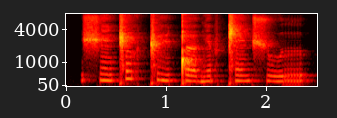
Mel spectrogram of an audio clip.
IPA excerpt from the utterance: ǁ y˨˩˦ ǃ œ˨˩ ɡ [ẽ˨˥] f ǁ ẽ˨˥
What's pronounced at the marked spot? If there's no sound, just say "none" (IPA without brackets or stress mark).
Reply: ẽ˨˥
